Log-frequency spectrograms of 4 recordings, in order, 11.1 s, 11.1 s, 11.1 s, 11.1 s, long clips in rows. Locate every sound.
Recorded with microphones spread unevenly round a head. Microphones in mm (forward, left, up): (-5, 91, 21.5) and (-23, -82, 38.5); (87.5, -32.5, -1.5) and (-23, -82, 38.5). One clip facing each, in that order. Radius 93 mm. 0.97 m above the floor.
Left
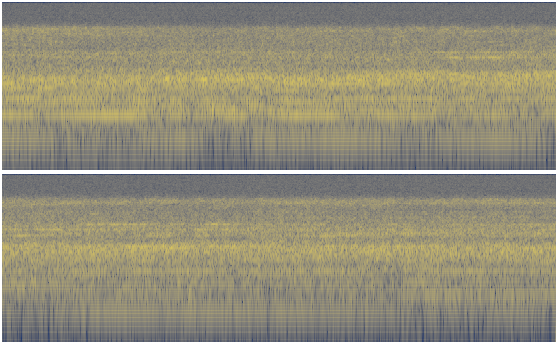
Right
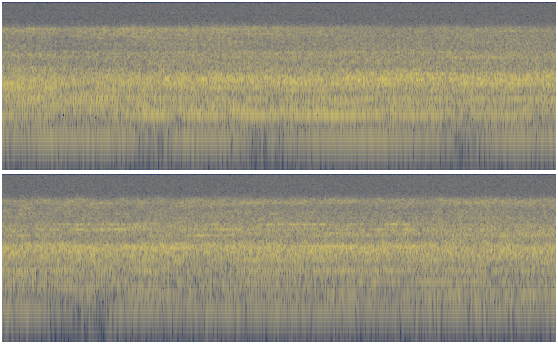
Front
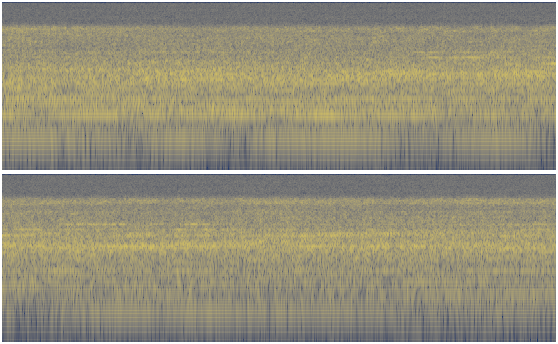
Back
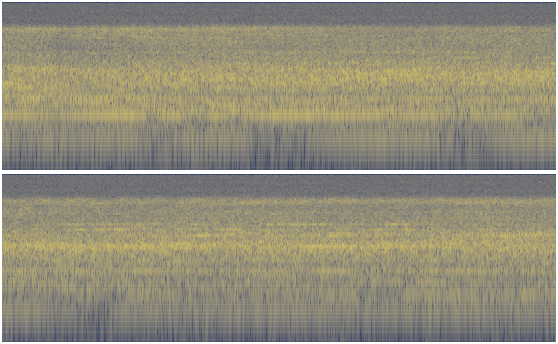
Only background noise.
